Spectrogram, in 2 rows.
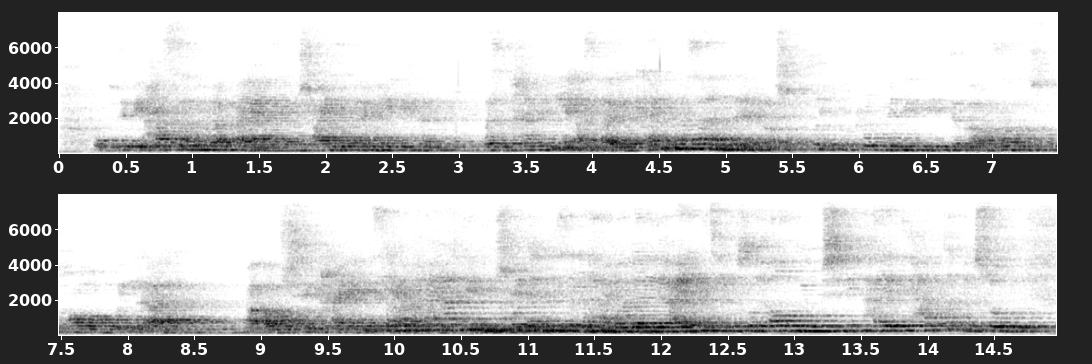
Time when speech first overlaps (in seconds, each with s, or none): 9.8 s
